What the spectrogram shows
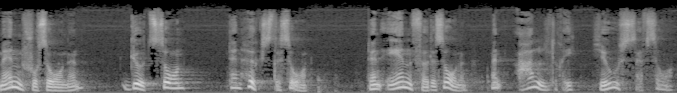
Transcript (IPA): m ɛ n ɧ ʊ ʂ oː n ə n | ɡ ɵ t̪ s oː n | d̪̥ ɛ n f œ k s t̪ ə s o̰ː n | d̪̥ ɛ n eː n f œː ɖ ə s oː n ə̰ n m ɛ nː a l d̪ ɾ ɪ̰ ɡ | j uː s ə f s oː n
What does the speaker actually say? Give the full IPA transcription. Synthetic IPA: m ɛ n ɧ ʊ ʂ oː n ə n | ɡ ɵ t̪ s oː n | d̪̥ ɛ n h œ k s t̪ ə s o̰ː n | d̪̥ ɛ n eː n f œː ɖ ə s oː n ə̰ n m ɛ n a l d̪ ɾ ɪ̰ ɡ | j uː s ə f s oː n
